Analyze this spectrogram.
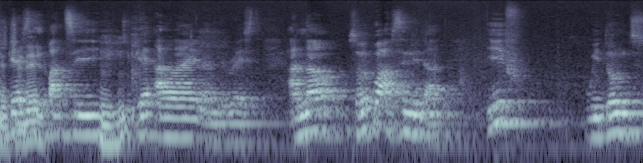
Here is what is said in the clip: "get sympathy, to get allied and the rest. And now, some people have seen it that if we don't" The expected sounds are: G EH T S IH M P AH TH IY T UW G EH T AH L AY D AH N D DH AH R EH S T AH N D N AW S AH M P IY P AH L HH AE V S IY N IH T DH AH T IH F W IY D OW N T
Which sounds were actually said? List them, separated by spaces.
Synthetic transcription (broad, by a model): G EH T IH P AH T IY T UW G EH T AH L AY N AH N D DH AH R EH S T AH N N AW S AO M P IY P AH L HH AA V S IY N IH T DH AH T IH F W IY D OW N T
